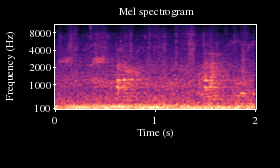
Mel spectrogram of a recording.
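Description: Walking on outdoor paving: a steady low rumble with soft footsteps, and faint voices of people a little way off.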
